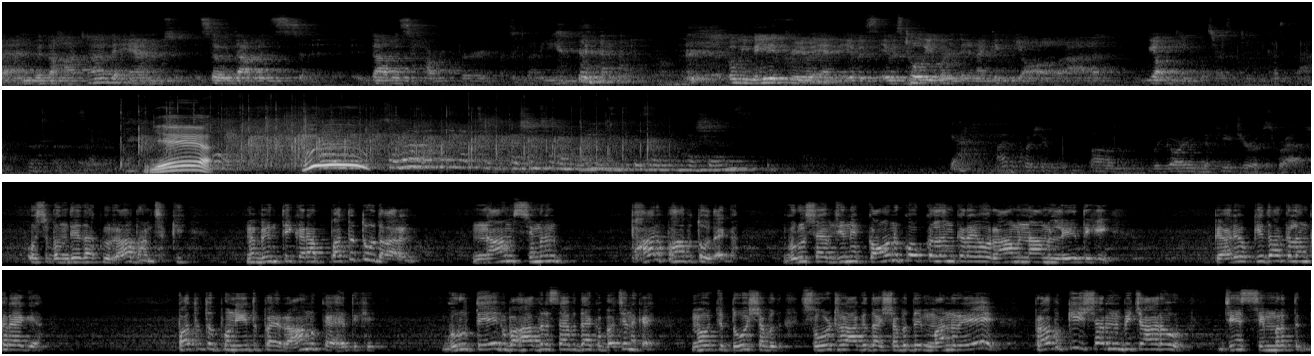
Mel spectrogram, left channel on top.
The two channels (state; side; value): different; both; correlation 0.00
